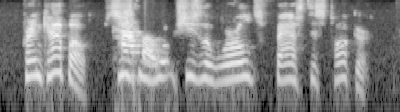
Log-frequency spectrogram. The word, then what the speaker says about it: Capo: have fan Capel on and she is a capo a capo how do I say her name correctly Frank a bo kaap oh okay all right Frank capo she's the world's fastest talker she's in the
